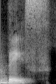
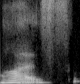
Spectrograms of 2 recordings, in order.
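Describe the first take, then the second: First: The word is said in a plain, casual way. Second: The word is said in a fancy, posh way. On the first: The speaker is being casual. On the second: The speaker is feeling fancy.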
